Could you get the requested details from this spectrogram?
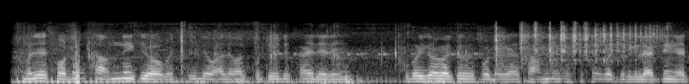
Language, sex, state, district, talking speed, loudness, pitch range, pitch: Hindi, male, Madhya Pradesh, Umaria, 120 wpm, -16 LUFS, 120-130 Hz, 125 Hz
